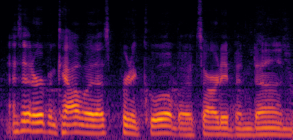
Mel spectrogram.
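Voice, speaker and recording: Audible room echo and noticeable background noise accompany a man's voice. He has a slight Southern accent and ordinary pitch variation. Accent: slight Southern, small town twang. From Central Illinois, small town. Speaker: folk singer-songwriter. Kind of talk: casual interview. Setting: bar.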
